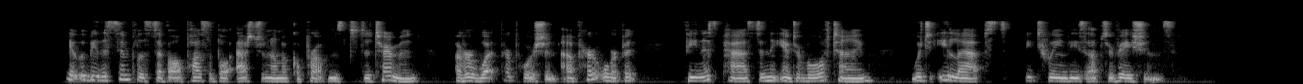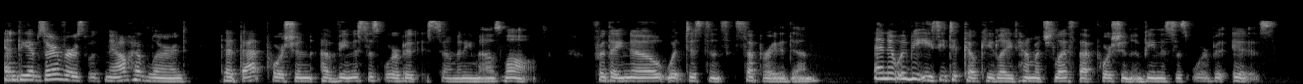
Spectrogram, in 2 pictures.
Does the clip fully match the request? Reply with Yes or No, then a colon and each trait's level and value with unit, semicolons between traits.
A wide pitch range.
No: average, 2.8 semitones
